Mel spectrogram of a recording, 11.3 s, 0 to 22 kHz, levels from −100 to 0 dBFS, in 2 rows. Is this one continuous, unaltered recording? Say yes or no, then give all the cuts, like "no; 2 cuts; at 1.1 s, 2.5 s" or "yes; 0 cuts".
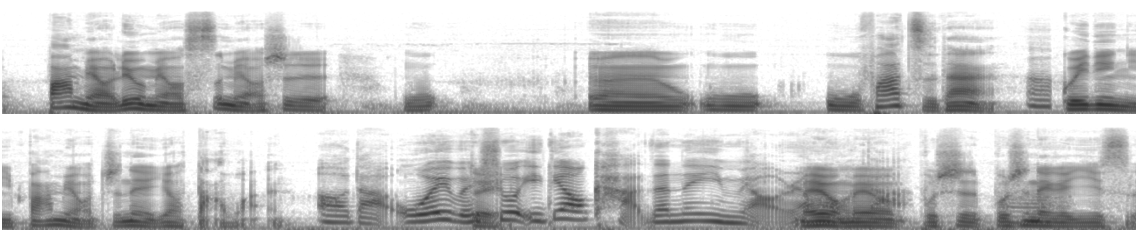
no; 2 cuts; at 5.2 s, 10.2 s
